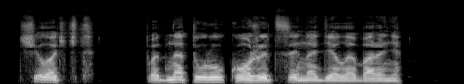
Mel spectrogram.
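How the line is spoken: Fairly loud. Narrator (Russian): сказал довольно громко

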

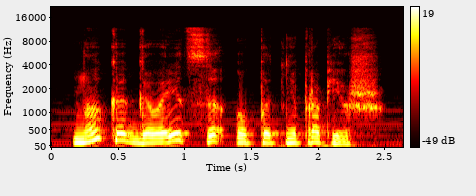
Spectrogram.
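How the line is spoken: Plain. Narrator (Russian): ответила Снап

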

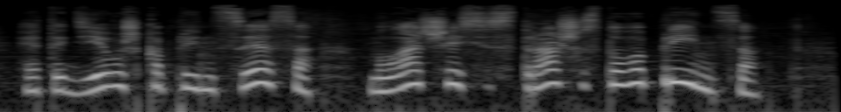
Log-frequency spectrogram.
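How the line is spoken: Whispering in ear. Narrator (Russian): прошептав ей на ухо

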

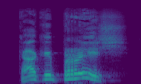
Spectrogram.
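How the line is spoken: Shouted. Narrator (Russian): крикнул

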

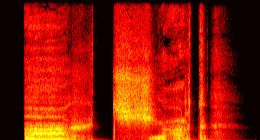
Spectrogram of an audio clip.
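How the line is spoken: Hoarse croak. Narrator (Russian): прохрипел Макс

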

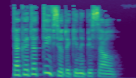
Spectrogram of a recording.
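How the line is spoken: Relieved exclamation. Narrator (Russian): воскликнула с облегчением

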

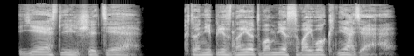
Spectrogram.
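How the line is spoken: Menacing shout. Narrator (Russian): грозно крикнул он

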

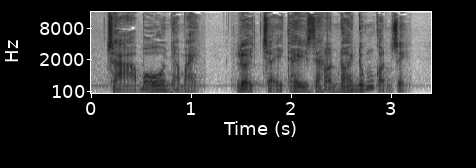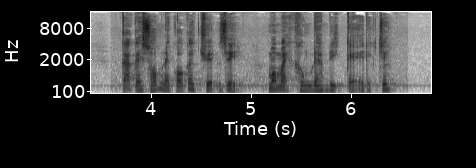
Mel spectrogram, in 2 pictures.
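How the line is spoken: Whisper. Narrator (Vietnamese): Bà Hoài thì thầm nói

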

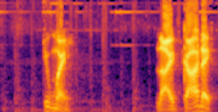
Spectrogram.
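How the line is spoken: Shouted. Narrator (Vietnamese): quý quát lên

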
